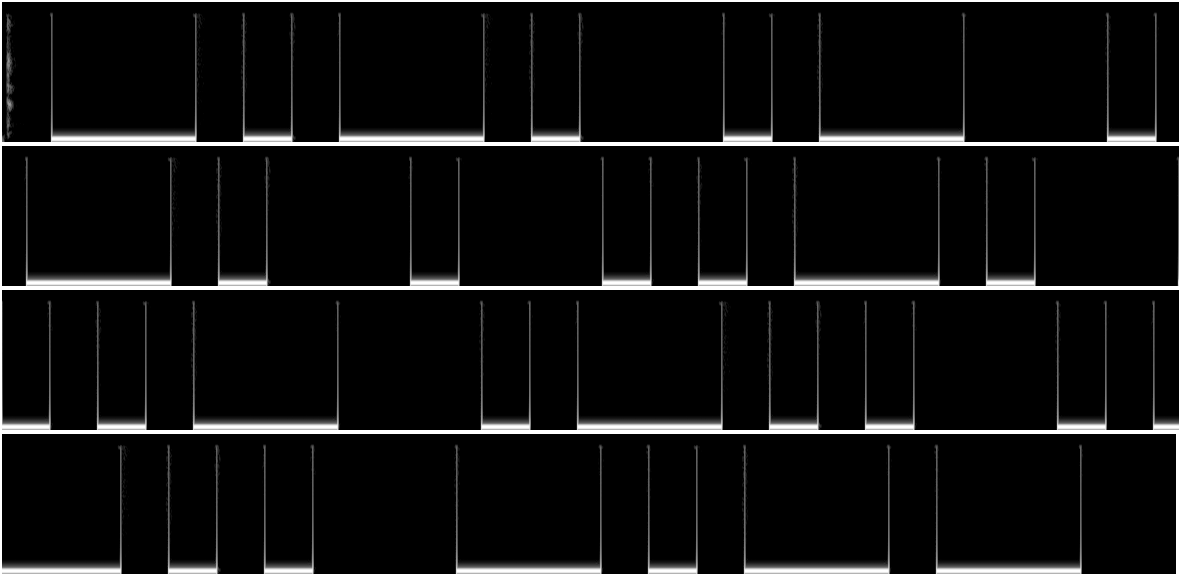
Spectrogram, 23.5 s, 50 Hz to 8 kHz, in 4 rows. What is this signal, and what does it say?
Morse code, heard as a keyed tone, about 5 wpm, 250 Hz. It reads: CAREFULLY
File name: morse / morse-training-05WPM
